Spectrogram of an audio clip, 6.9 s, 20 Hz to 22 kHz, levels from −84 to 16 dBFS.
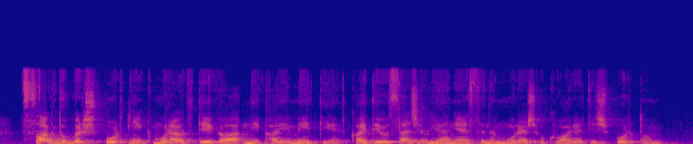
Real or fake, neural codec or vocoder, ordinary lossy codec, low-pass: real; none; Opus, 16 kbps; 10.8 kHz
